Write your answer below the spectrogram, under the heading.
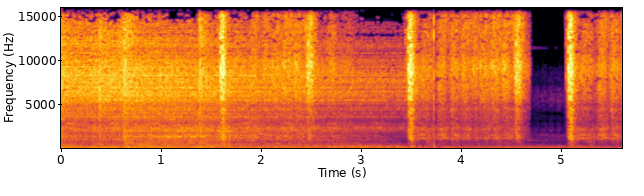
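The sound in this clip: A car engine cranks without starting, apparently because of an engine fault: a steady, rough mechanical churn runs throughout, broken by a few brief, sharp bursts.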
